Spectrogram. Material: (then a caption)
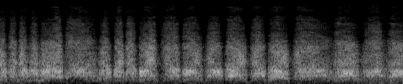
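Cardboard. Short fingernails scratch fast across the textured surface of a large, flat, orange Hermès cardboard box lid, which is hollow. The result is a quick, uneven series of dry, raspy scraping strokes with a papery midrange hiss and almost no low end.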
